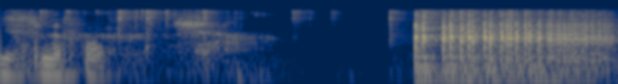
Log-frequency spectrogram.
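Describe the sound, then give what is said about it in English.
A brief murmured voice, then a pause, then a loud, dense clatter of dice being rolled, rattling and tumbling for about a second. “You may make a French roll. All right. That means dice and stuff.”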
